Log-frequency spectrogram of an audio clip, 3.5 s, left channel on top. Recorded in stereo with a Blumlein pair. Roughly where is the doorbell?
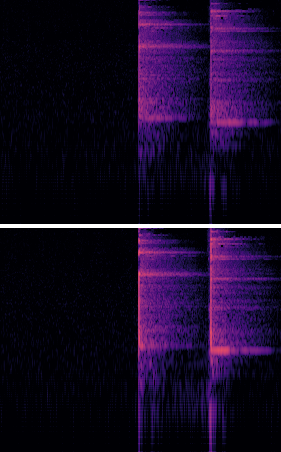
Ahead right.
